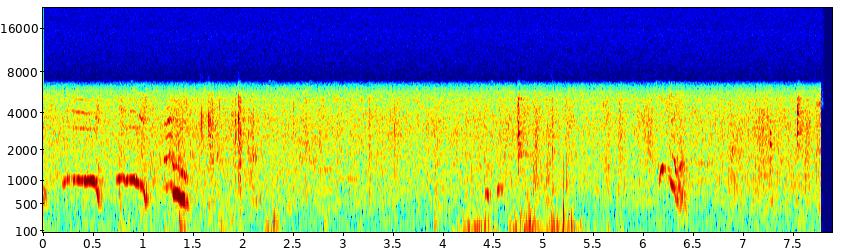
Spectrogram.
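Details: Five-week-old English Mastiff puppies giving high thin whimpers and whines, drawn out and falling, early on, a few short yips later, with low rustling and bumping noises in the middle.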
